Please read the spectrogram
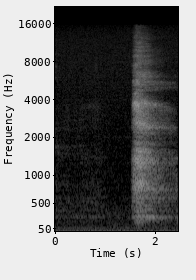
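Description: Near silence, then about one and a half seconds in a man takes one audible breath, a breathy sigh that fades over about a second.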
